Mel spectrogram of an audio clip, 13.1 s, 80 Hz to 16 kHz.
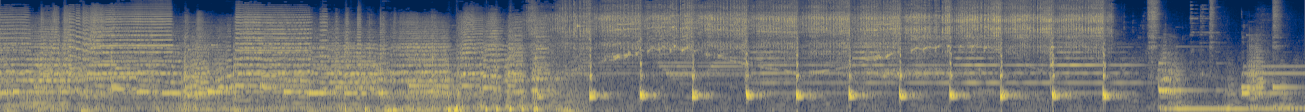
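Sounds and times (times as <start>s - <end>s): percussion clock-like tick: 5.3s - 11.2s
held ringing chords: 5.3s - 12.3s.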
